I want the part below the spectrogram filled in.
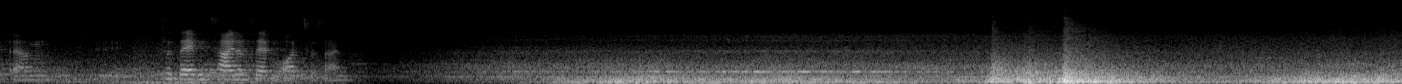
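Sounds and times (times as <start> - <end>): deep rumbling: 0.0 - 3.4, 4.1 - 14.0
faint hum: 0.0 - 14.0
heavy thuds: 9.8 - 11.8.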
